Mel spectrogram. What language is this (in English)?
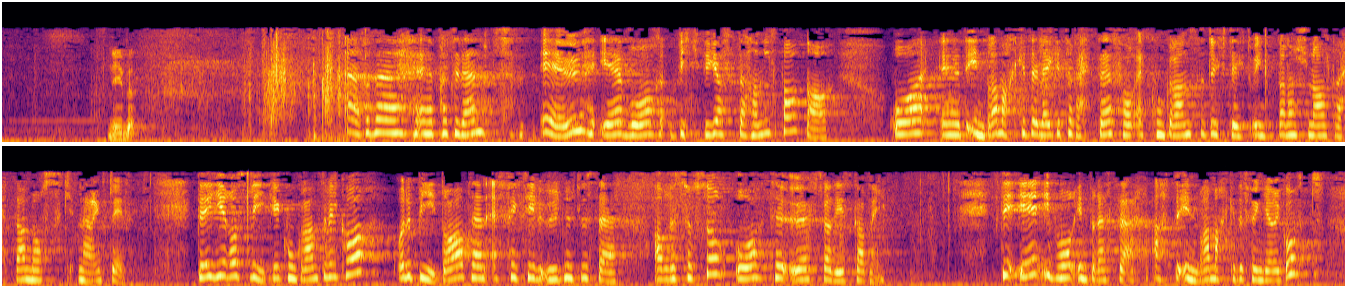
Norwegian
